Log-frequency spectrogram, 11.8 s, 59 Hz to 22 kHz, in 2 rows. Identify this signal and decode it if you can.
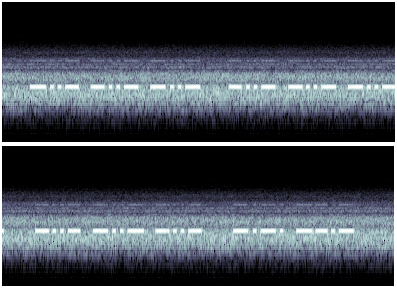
Morse code, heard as a keyed tone, hand-sent with a bug key, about 21 wpm, 610 Hz, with radio static and a narrow filter. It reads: XXX XXX XXX CQ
